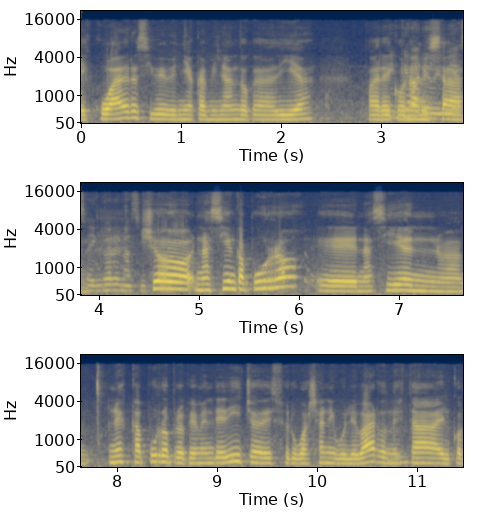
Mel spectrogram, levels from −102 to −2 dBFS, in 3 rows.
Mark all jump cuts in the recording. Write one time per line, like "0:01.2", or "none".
0:08.0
